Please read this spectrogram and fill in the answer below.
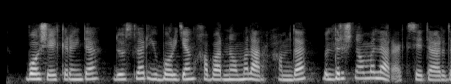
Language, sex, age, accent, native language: Uzbek, female, 18-24, Buxoro, Uzbek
